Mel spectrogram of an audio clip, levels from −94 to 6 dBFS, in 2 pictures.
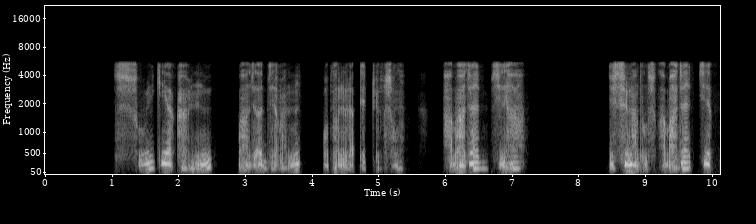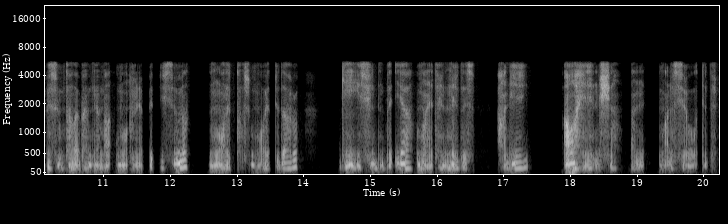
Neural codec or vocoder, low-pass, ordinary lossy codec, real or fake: autoencoder, 44.1 kHz, a latent of 192 numbers a frame, MeloTTS; 5.4 kHz; AAC, 48 kbps; fake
